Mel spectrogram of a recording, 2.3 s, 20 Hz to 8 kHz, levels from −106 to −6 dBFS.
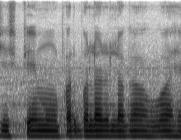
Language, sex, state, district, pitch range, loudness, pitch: Hindi, male, Uttar Pradesh, Shamli, 110-115 Hz, -12 LUFS, 110 Hz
